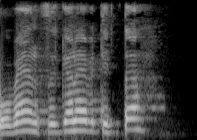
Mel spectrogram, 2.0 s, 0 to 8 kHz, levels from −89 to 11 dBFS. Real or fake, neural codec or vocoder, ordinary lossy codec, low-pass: real; none; Opus, 32 kbps; 7.2 kHz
